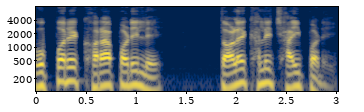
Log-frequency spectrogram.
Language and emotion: Odia, neutral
